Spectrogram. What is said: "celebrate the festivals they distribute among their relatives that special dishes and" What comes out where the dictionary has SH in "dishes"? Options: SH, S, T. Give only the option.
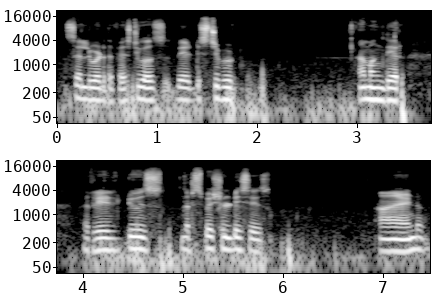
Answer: S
